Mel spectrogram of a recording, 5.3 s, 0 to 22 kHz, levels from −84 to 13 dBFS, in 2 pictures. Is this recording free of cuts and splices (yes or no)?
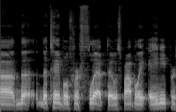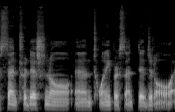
yes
